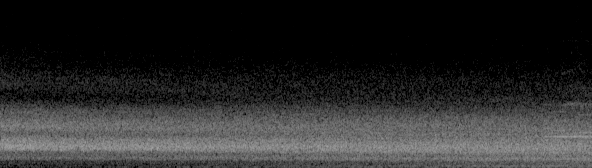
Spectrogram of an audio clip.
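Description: A steady, hissing wash of synthesizer tone run through a reverb module, sustained and even at moderate volume for the whole stretch, with no distinct notes or rhythm and no voices.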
